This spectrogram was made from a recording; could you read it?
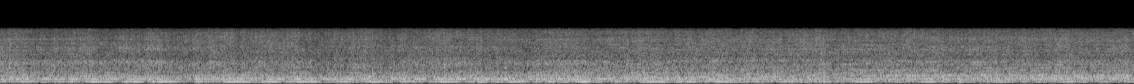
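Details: Admiral washer model AAV7000AWW running: steady loud droning hum with a firm low note, persisting after drive belt replacement; cause unknown.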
